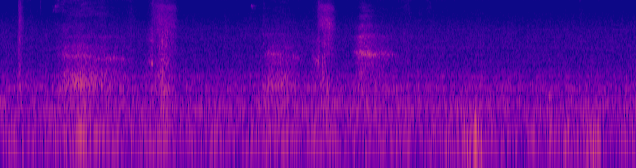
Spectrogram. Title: sneezing fit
